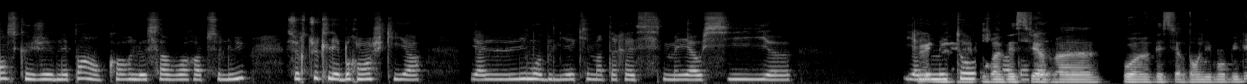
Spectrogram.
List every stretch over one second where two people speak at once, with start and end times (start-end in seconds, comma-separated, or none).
9.2-10.5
